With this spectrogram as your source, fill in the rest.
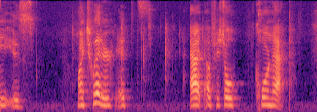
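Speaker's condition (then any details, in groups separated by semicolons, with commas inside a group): Cerebral palsy; from birth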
